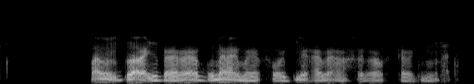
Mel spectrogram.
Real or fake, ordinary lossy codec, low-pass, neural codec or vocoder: fake; Opus, 24 kbps; 3.6 kHz; autoencoder, 44.1 kHz, a latent of 192 numbers a frame, MeloTTS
